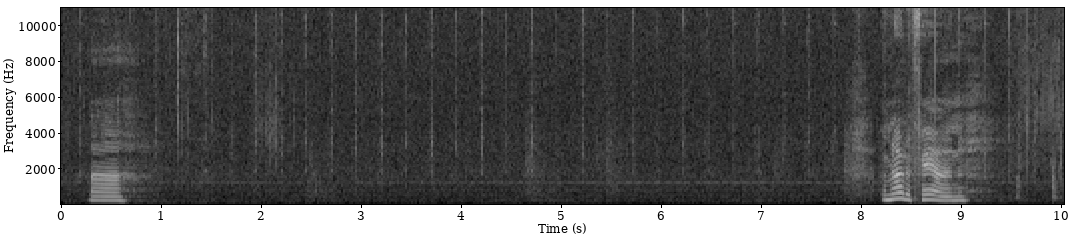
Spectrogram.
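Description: A mechanical chess clock ticks steadily.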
